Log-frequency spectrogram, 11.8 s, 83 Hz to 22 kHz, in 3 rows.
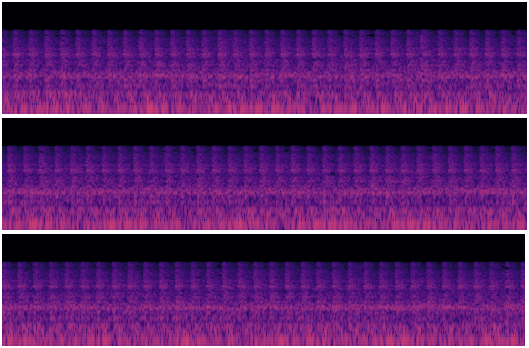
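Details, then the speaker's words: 1956 Whirlpool Imperial automatic washer in spin: steady drone with a light, regular knock about 1.5 times a second from the rear motor access plate never refitted properly; not affecting operation. "about that knocking the sound that you hear that is actually the rear plate of the machine that says I never managed to get the motor access plate fitted back on properly from this machine"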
